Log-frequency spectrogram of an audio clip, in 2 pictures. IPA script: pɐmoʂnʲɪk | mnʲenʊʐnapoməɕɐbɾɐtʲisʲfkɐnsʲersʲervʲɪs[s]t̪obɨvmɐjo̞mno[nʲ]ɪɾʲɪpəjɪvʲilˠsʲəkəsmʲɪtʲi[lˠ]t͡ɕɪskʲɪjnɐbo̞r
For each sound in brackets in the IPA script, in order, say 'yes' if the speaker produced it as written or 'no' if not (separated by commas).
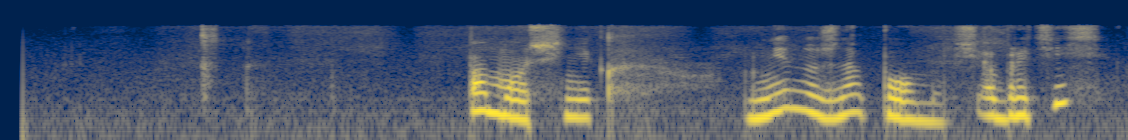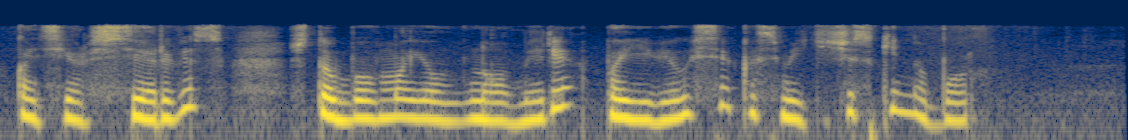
no, no, no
